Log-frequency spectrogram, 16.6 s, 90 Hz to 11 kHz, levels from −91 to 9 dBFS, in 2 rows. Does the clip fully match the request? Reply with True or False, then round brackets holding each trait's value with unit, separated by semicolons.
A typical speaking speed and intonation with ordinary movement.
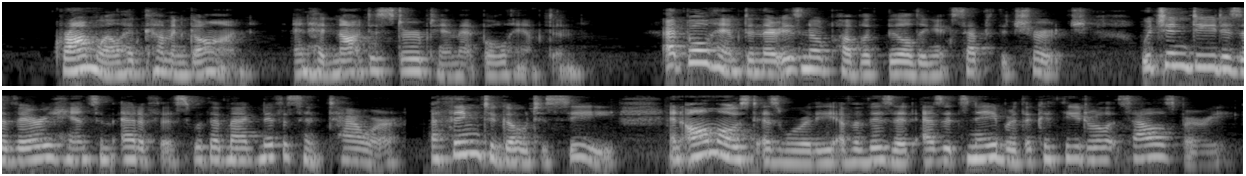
True (190 wpm; 3.5 semitones)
